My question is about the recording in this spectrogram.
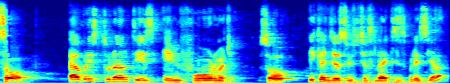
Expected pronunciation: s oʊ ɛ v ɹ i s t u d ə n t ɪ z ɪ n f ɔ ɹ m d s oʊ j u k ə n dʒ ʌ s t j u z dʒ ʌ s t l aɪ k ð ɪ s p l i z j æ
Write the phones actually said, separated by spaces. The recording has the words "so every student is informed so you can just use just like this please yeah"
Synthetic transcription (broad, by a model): s oʊ ɛ v ɹ i s t u d ə n t ɪ z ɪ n f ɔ ɹ m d s oʊ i k ə n dʒ ʌ s t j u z dʒ ʌ s t l aɪ k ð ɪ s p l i s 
